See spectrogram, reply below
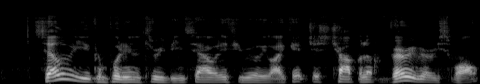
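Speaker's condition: No condition

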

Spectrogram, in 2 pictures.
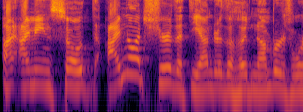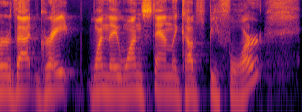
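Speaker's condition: No condition

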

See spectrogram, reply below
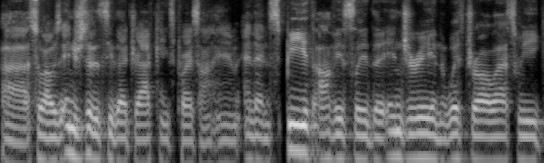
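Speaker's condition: No condition

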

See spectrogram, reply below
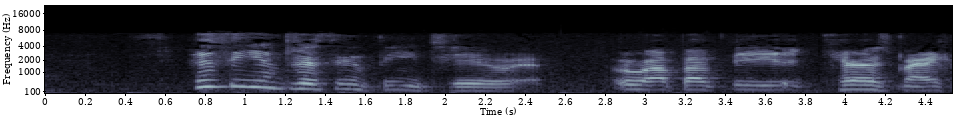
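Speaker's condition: Cerebral palsy, mild; mile took 21 minutes

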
